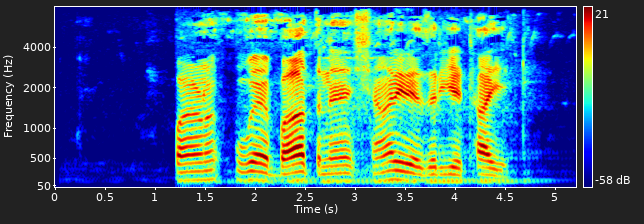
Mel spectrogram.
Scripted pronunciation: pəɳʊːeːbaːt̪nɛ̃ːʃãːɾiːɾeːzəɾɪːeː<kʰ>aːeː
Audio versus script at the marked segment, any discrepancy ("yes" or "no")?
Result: yes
